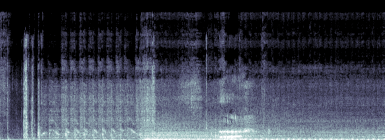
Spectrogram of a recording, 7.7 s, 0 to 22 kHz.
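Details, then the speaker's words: Rolls-Royce Wraith at a Copart auction, 180 miles, blowing black smoke: cranks, catches and settles into an uneven, shaking idle with stumbling pulses about three per second; a misfire. "Got a misfire. Hear it."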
